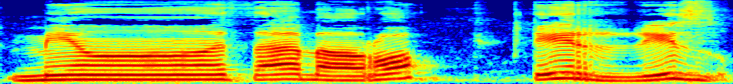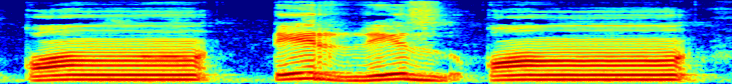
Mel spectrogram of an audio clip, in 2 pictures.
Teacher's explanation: نون کی آواز کو ناک میں لے جا کر پڑھیں گے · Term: گنہ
